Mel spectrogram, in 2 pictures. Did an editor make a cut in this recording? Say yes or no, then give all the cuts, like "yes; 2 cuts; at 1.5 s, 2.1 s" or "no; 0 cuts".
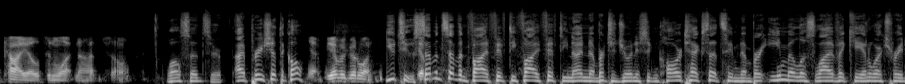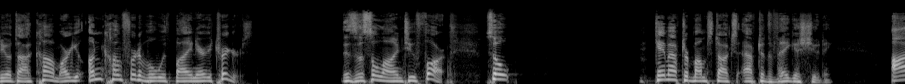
yes; 1 cut; at 15.6 s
